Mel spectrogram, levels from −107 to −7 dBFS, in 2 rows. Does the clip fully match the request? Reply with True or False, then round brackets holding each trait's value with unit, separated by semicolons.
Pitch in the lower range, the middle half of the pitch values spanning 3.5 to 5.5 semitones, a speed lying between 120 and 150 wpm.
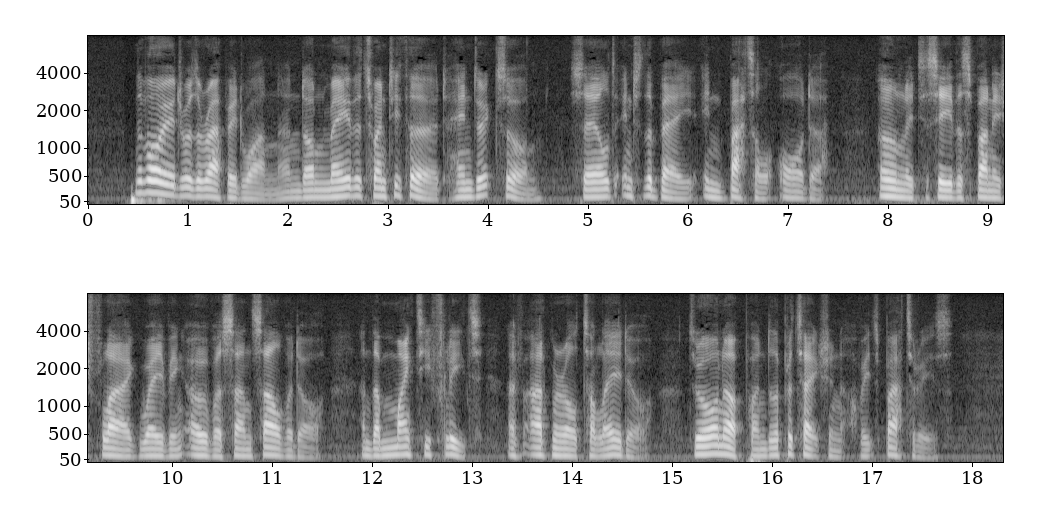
True (125 Hz; 3.8 semitones; 140 wpm)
